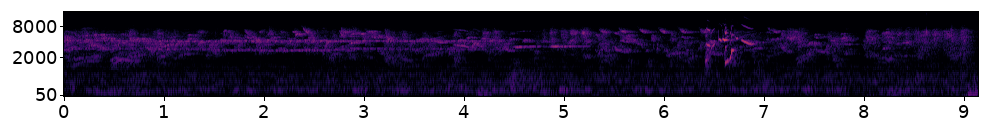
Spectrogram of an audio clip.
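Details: Pine grosbeak fed with sunflower seeds: steady high chirping that becomes more broken later, with one sharp louder click-like note.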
